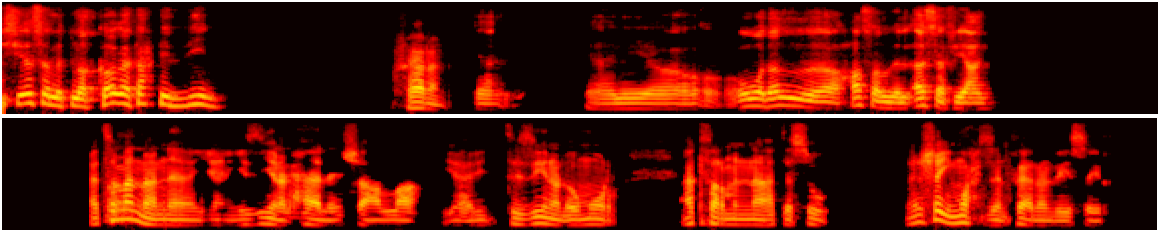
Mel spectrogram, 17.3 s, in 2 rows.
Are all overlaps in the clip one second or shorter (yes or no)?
yes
